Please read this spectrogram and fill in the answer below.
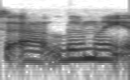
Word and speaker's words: Loomly: But out of all of those, Loomly is my favorite. Okay, and how do I spell that?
